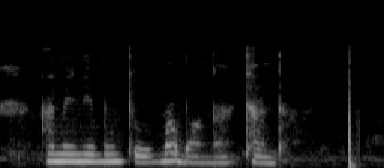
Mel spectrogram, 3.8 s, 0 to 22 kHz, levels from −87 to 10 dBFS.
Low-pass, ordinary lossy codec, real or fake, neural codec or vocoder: 7.2 kHz; Opus, 16 kbps; fake; codec, 16 kHz, 8 kbps, FreqCodec, larger model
